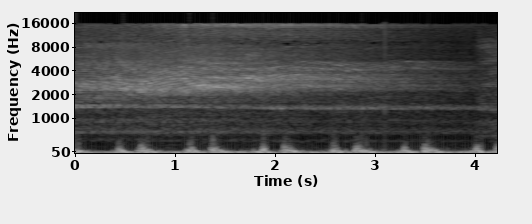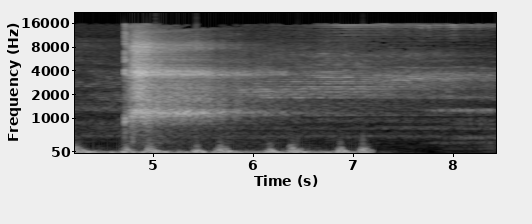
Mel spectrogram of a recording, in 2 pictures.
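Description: Horror-style intro sound design: a fast, heavy heartbeat-like low thumping, about three beats a second, under a thin held eerie tone, with a noisy whoosh about five seconds in. It cuts off abruptly about seven seconds in, leaving a quiet lingering tone.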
